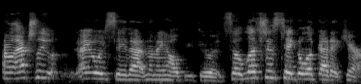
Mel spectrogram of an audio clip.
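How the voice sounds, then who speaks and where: A woman projects a raised voice with lively intonation. Her tone comes across bright and sharp. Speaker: high school math teacher. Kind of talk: lecture. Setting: video call.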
